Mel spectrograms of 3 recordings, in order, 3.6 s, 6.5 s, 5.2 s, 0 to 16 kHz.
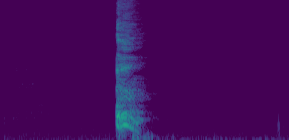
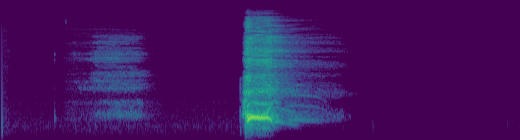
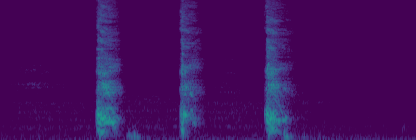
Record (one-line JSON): {"cough_length": "3.6 s", "cough_amplitude": 3422, "cough_signal_mean_std_ratio": 0.22, "exhalation_length": "6.5 s", "exhalation_amplitude": 25526, "exhalation_signal_mean_std_ratio": 0.22, "three_cough_length": "5.2 s", "three_cough_amplitude": 2057, "three_cough_signal_mean_std_ratio": 0.31, "survey_phase": "alpha (2021-03-01 to 2021-08-12)", "age": "45-64", "gender": "Male", "wearing_mask": "No", "symptom_none": true, "smoker_status": "Never smoked", "respiratory_condition_asthma": false, "respiratory_condition_other": false, "recruitment_source": "REACT", "submission_delay": "2 days", "covid_test_result": "Negative", "covid_test_method": "RT-qPCR"}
